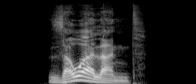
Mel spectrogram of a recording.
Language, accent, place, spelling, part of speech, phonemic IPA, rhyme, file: German, Germany, Berlin, Sauerland, proper noun, /ˈzaʊ̯ɐlant/, -ant, De-Sauerland.ogg
- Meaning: Sauerland (a hilly region of Westphalia, North Rhine-Westphalia)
